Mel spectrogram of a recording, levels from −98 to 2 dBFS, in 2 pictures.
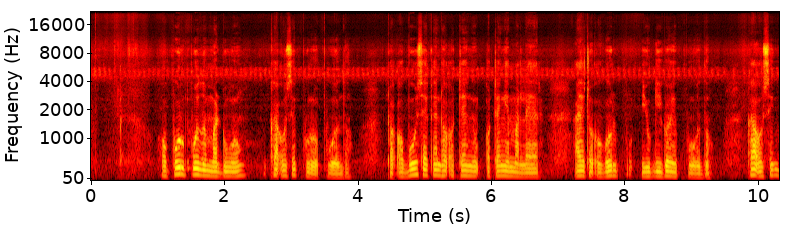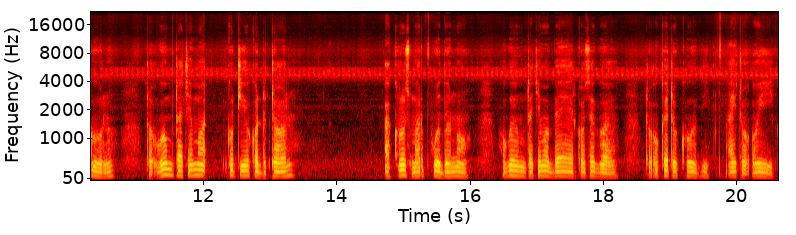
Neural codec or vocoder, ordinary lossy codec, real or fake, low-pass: vocoder, 44.1 kHz, 128 mel bands, Pupu-Vocoder; none; fake; none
